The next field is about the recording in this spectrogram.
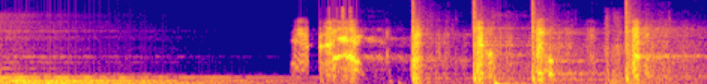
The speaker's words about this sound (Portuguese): Antes da ligação ser cortada, o sistema da polícia ainda gravou os tiros que mataram a Fabiana, o Rafael e o Gabriel.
